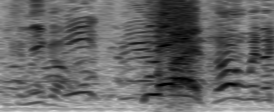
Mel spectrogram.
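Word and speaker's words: книга: It's Kniga.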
